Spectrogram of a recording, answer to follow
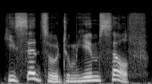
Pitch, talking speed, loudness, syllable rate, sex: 170 Hz, 235 wpm, -16 LUFS, 5.0 syllables/s, male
